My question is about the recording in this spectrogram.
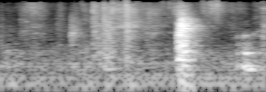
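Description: Tarot cards being handled, quiet apart from one short, sharp snap of the cards about a second and a half in.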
